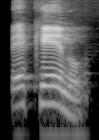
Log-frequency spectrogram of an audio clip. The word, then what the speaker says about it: pequeno: Esse QU aí tem o mesmo som? Pequeno. Ó, esse aqui tá com som de K.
